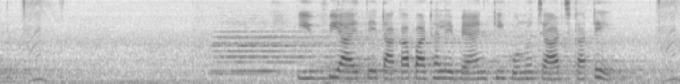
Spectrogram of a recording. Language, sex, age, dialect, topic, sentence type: Bengali, female, 31-35, Jharkhandi, banking, question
